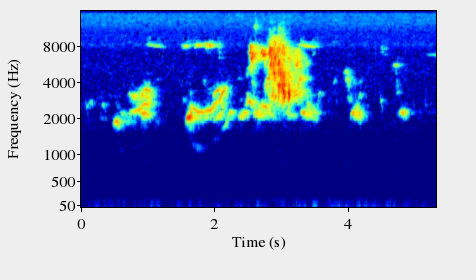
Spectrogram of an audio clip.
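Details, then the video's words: Bird singing in a forest, a few short rising whistles and warbled phrases building to a loud, dense scratchy trill, then two brief separate chirps with quiet gaps between. "Forest relaxing sounds of singing birds"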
